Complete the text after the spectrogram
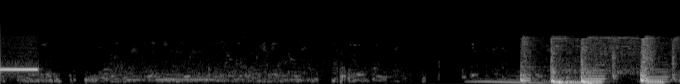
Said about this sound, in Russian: Здравствуйте. Вы позвонили в компанию «Просолк системы». Пожалуйста, после звукового сигнала в тоновом режиме наберите добавочный номер абонента или дождитесь ответа секретаря.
